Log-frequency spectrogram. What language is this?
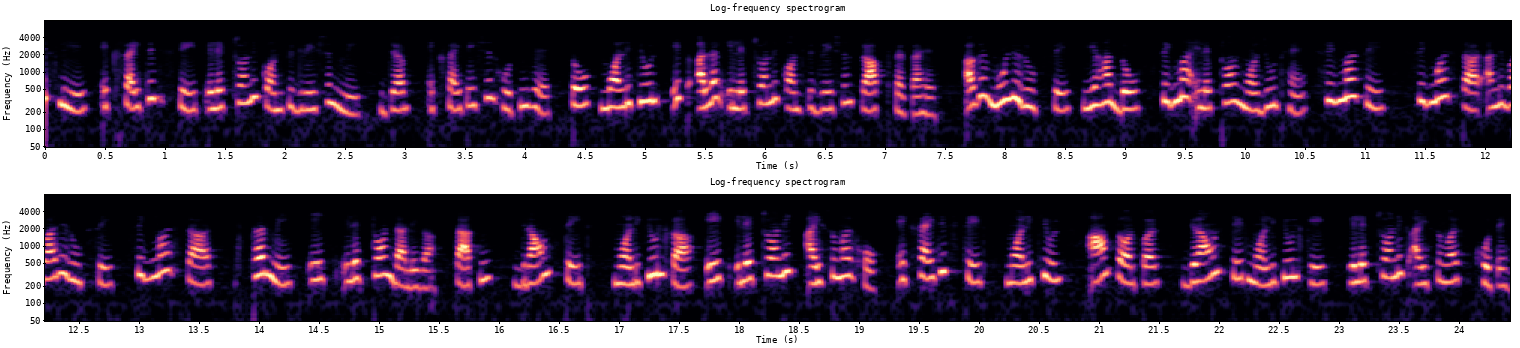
Hindi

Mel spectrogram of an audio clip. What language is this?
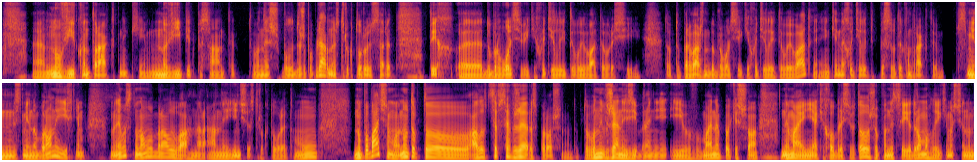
Ukrainian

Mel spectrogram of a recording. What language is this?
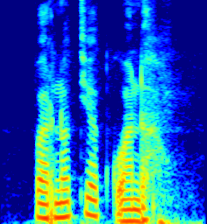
Kalenjin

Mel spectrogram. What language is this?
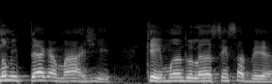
Portuguese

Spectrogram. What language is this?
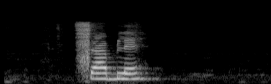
Aja (Benin)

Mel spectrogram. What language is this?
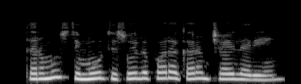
Pashto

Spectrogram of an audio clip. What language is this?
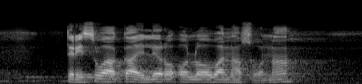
Tsonga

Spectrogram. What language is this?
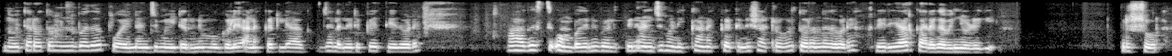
Malayalam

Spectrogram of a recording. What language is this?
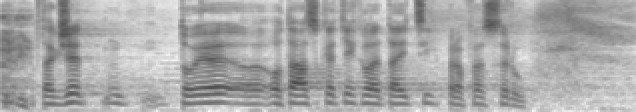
Czech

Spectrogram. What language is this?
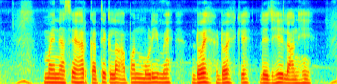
Chhattisgarhi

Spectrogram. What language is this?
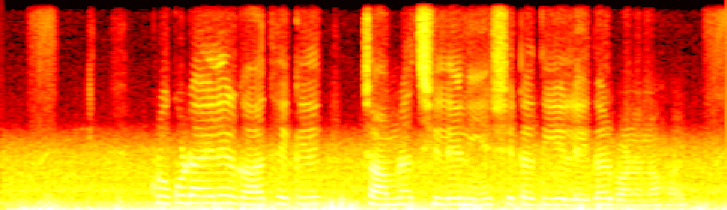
Bangla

